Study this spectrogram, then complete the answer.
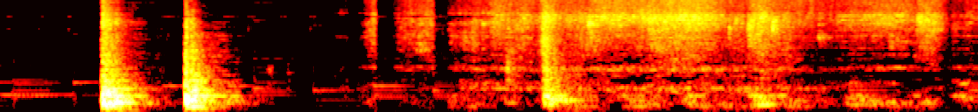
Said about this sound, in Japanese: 今まあこれちょっとあの鍋とかね、今洗ってるんですよ、使った道具を。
